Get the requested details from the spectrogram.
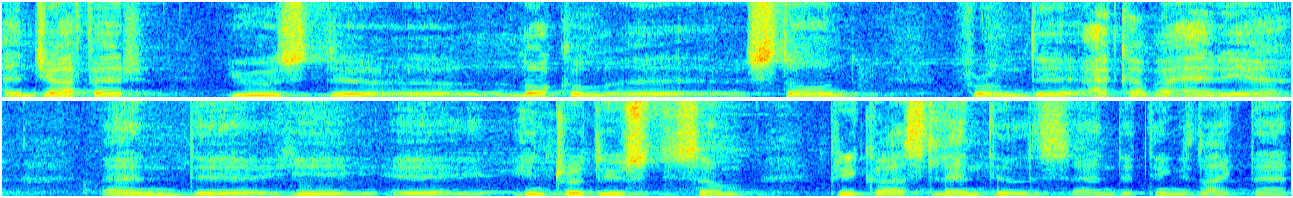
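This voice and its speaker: The speech moves at a very slow pace with monotone, flat intonation. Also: man, medium pitch for a man. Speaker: architect and lecturer. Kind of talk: lecture. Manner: halting, many fillers.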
